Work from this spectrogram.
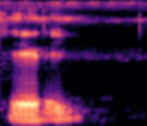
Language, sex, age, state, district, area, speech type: Bodo, male, 60+, Assam, Kokrajhar, urban, spontaneous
